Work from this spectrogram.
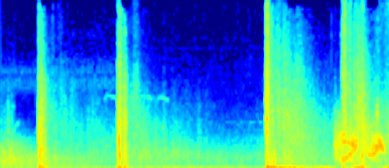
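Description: Gunfire and artillery in the video game Broken Arrow: four sharp blasts at irregular intervals, the last two close together and loud, over a steady low rumble of battle.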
